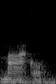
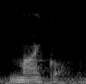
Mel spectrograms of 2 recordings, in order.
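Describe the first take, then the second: First: The I vowel is flattened, Middle Tennessee style. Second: The I vowel is a full standard glide. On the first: The speaker calls it wrong. "not Michael" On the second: The speaker calls it right. "It's Michael"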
